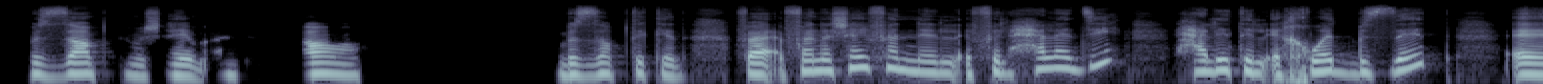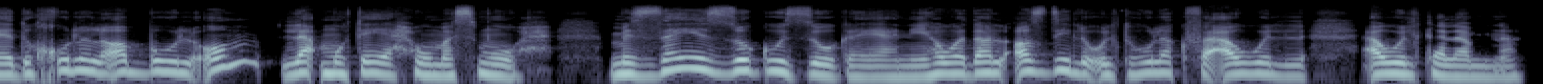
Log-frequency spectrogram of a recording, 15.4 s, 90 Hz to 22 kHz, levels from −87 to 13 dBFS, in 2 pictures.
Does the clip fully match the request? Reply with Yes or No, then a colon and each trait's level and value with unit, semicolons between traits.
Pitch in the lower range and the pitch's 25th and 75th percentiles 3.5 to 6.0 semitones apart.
No: medium, 185 Hz; average, 3.8 semitones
